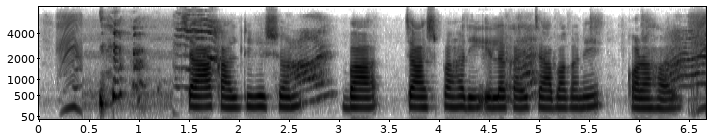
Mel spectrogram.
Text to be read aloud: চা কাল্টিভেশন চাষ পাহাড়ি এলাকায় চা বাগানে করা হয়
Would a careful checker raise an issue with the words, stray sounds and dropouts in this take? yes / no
yes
